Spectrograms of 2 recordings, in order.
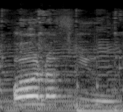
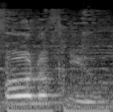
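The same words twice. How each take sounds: The two takes are said the same way.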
